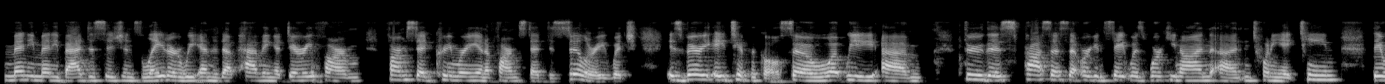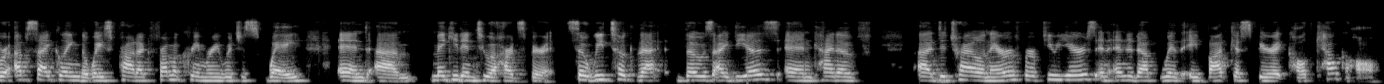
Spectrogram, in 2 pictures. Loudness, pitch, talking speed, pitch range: -17 LUFS, 185 Hz, 185 wpm, 175-205 Hz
